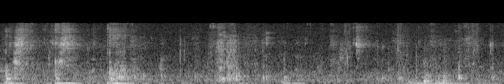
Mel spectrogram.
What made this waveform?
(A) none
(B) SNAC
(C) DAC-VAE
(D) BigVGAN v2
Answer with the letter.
D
